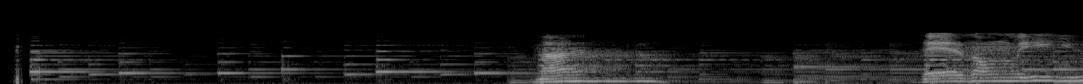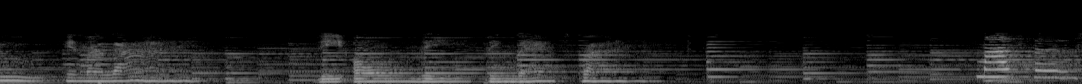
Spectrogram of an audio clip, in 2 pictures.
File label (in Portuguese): DESCULPAS F, Telemensagens; fem; Telemensagens 2017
